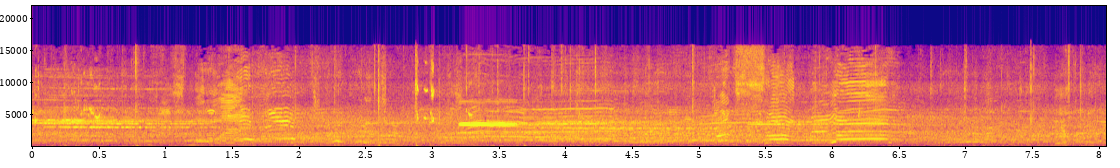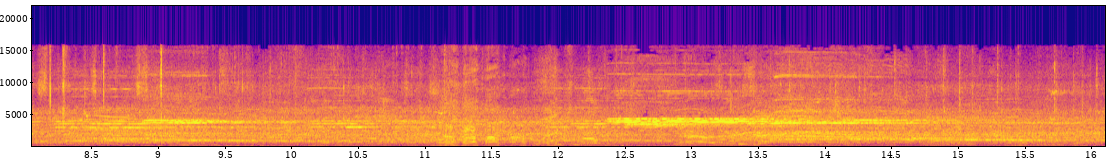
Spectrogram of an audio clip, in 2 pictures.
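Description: A crowd of voices chatters and cheers in a large echoing hall.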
